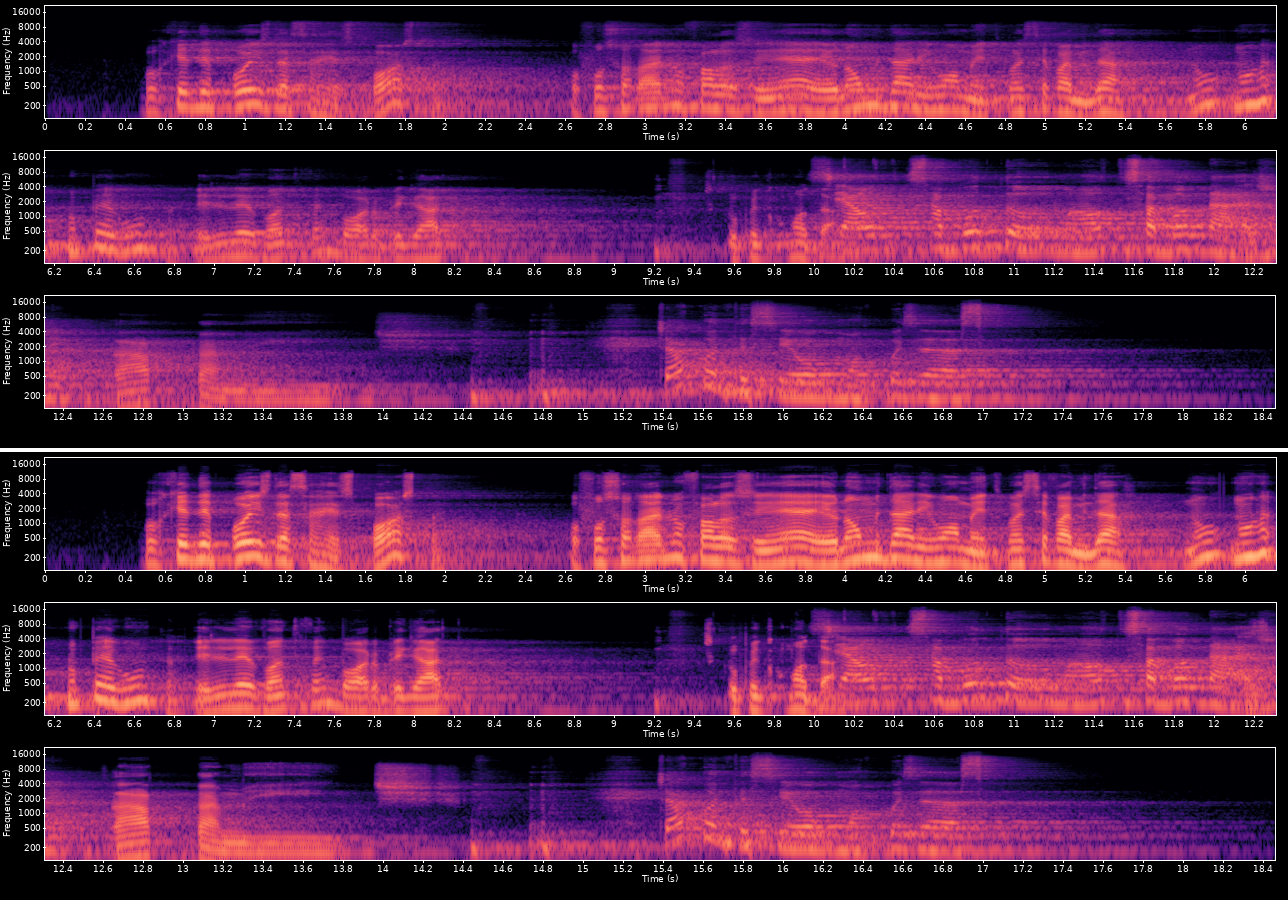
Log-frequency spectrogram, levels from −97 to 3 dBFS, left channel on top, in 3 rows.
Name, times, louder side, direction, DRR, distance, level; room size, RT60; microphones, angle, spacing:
voice 1, 0.5-1.8 2.6-8.2 9.7-10.1 12.2-12.3 12.6-14.2, right 6 dB, 75° right, 16 dB, 0.3 m, -23 dB
voice 2, 10.1-12.5 14.7-14.8 15.1-17.0, equal, ahead, 2 dB, 0.9 m, -28 dB
15.5 x 5.8 x 6.7 m, 2.3 s
head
